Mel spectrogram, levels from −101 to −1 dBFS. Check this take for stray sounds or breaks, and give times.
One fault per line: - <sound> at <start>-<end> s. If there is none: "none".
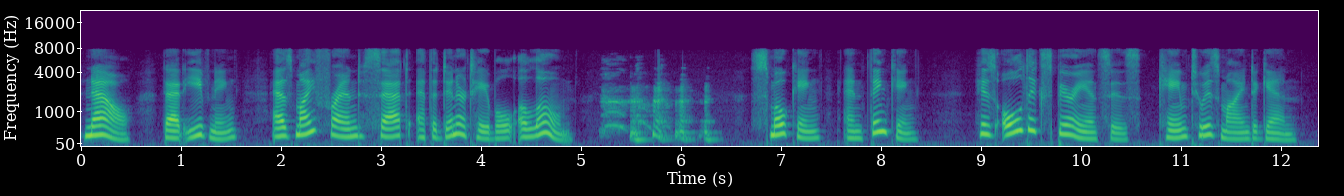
- laugh at 5.2-6.4 s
